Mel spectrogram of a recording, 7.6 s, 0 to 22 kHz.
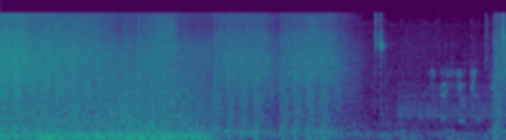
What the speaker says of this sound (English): These are firing 80mm rockets, so it will do some damage before they're out of missiles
